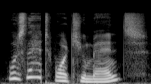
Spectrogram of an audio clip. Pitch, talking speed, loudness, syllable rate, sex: 205 Hz, 200 wpm, -16 LUFS, 3.7 syllables/s, male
